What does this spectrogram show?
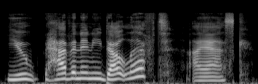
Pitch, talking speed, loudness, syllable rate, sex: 235 Hz, 165 wpm, -18 LUFS, 4.1 syllables/s, female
